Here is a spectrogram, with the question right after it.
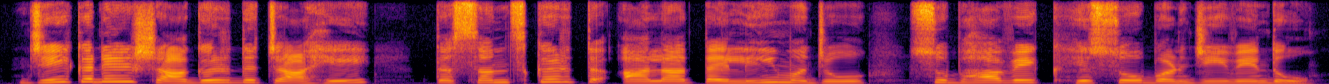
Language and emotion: Sindhi, neutral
